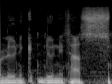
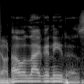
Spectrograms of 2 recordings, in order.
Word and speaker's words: Lagunitas: Every time I go to the US, it's normally Sereno, Nevada, or Lunitas, if I said that correctly. Lagunitas. Yes. I said it wrong.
